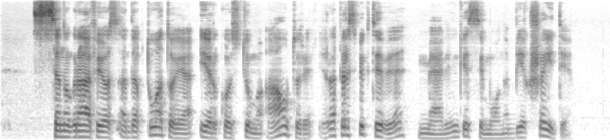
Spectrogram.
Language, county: Lithuanian, Panevėžys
